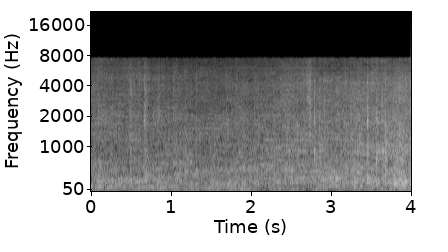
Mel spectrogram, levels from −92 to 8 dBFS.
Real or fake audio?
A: fake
